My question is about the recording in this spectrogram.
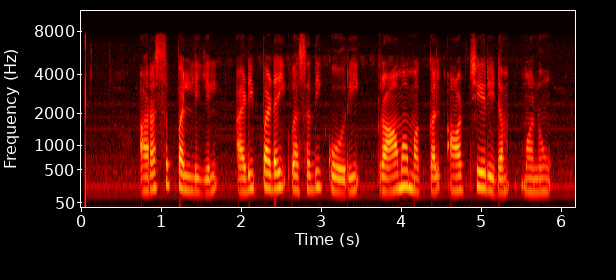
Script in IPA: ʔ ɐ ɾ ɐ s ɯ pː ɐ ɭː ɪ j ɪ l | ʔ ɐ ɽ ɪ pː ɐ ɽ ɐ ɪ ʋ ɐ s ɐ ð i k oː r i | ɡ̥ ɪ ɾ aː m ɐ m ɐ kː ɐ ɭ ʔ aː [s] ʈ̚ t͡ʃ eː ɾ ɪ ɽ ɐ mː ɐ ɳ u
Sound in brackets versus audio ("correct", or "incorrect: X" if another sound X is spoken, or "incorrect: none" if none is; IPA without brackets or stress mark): incorrect: none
